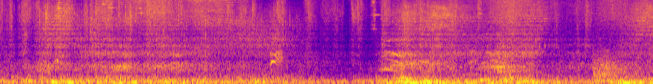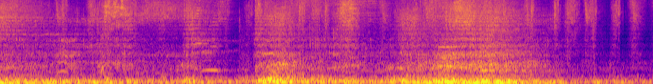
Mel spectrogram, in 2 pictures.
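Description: Weapons clash and spells burst in a fast fight.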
